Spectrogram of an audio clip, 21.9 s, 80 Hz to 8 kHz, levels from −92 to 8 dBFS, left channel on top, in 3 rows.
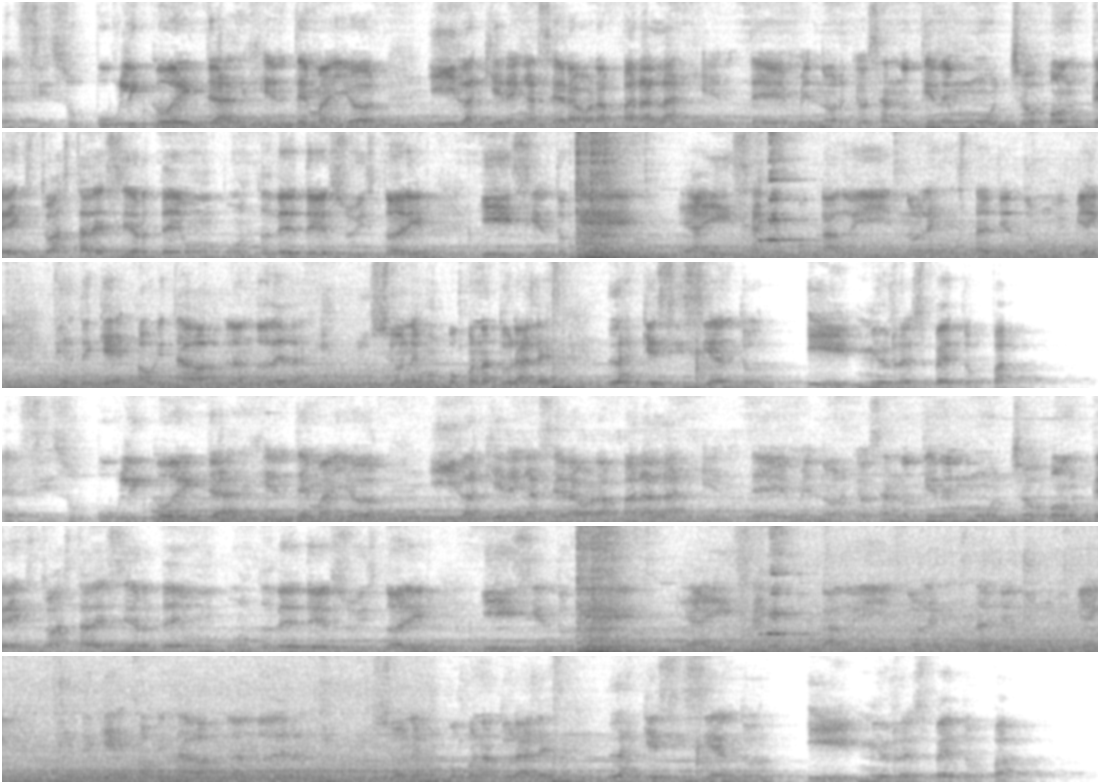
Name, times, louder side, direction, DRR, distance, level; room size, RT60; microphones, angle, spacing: voice 1, 0.0-19.7 20.0-21.3, left 3 dB, 40° left, 4 dB, 0.7 m, -44 dB
sound 1, 0.8-19.3, left 1 dB, 70° left, 1.3 m, -45 dB
sound 2, 1.0-19.7, right 2 dB, 85° right, 0.7 m, -48 dB
Printer, 11.4-17.5, right 2 dB, 35° right, 0.4 m, -49 dB
8.4 x 4.4 x 3.2 m, 1.2 s
head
